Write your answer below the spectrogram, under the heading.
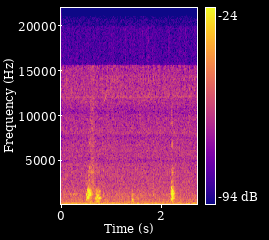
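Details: A sleeping Papillon puppy makes short, soft high squeaks in its sleep, two quick yips then one more after a pause, over a quiet low hum.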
